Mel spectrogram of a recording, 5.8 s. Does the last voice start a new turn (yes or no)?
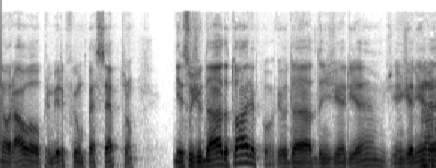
no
